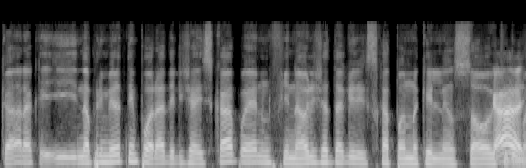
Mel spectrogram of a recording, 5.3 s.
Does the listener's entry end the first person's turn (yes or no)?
yes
